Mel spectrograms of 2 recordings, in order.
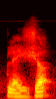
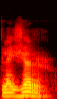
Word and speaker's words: pleasure: should be pronounced as pleasure pleasure and this R should not be actually pronounced it is it is given in Brackets because it's optional we don't have to pronounce R it is not pleasure we don't have to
